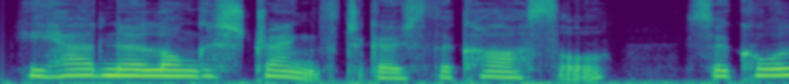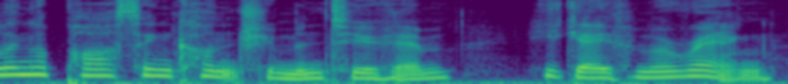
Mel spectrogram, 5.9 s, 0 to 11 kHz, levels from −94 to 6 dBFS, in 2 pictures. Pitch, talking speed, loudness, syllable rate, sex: 195 Hz, 225 wpm, -18 LUFS, 5.2 syllables/s, female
